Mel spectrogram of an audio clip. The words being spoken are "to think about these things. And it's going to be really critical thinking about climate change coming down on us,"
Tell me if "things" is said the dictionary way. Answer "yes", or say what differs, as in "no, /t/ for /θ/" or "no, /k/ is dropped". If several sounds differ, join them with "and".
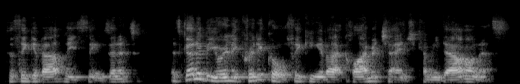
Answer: yes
